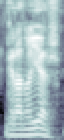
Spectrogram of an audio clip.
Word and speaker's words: Granollers: Granollers Barcelona.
